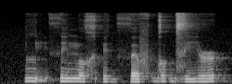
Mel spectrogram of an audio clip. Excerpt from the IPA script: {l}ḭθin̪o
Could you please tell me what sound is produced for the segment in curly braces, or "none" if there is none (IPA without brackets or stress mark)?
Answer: l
